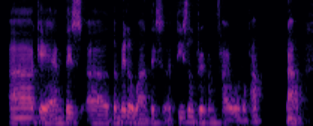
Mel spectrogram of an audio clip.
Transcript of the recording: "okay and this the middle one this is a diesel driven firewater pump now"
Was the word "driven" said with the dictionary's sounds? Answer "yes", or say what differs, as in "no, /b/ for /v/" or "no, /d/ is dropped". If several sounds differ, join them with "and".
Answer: yes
